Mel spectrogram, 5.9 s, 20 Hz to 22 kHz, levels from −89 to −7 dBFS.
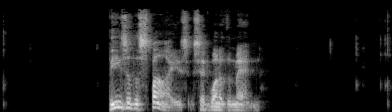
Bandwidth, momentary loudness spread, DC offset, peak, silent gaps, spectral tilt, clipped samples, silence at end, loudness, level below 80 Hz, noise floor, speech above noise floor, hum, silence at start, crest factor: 16 kHz; 9 LU; under 0.1%; -4 dBFS; none; -4 dB/octave; under 0.1%; 2 s; -22 LUFS; -62 dBFS; under -90 dBFS; over 68 dB; none; 1.65 s; 22 dB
